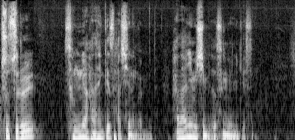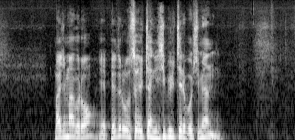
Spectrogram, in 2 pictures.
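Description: A middle-aged man speaks clearly into a microphone, lecturing in short bursts.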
